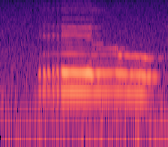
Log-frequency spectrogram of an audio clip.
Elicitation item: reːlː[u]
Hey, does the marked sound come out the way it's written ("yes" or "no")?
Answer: no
